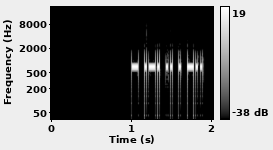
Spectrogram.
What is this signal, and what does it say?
Morse code, heard as a keyed tone, about 44 wpm, 700 Hz. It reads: TRIED
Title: ED Suffix - Top 100 Words with Base Words 45wpm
